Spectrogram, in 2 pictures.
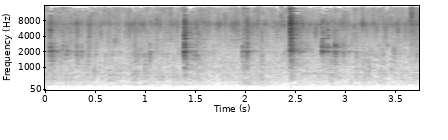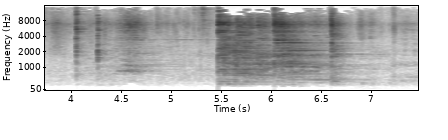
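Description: Metal spatula scraping and tapping against a metal kadai as vegetables simmering in a little liquid are stirred, over a faint sizzle. About five and a half seconds in, a knock as a steel plate goes on as a lid, followed by a louder sizzling hiss for over a second.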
